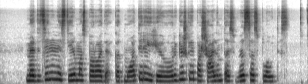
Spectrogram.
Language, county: Lithuanian, Klaipėda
